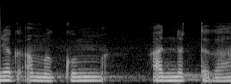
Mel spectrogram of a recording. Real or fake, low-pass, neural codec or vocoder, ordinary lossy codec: real; 7.2 kHz; none; none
